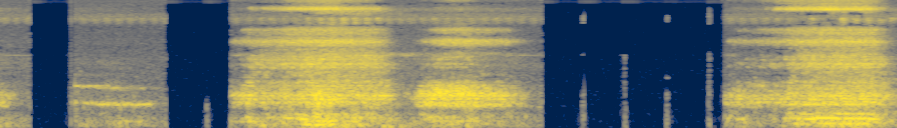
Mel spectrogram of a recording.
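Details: Sleeping girl snoring loudly, with bruxism and delirium noted: loud, rough, rattling noisy breaths repeating in several cycles with brief pauses between them.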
